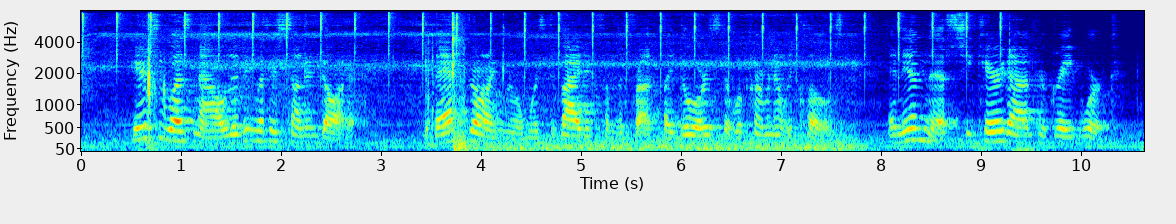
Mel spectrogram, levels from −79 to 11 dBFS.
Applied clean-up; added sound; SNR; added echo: none; Fire; 6 dB; reverberation time 0.6 s.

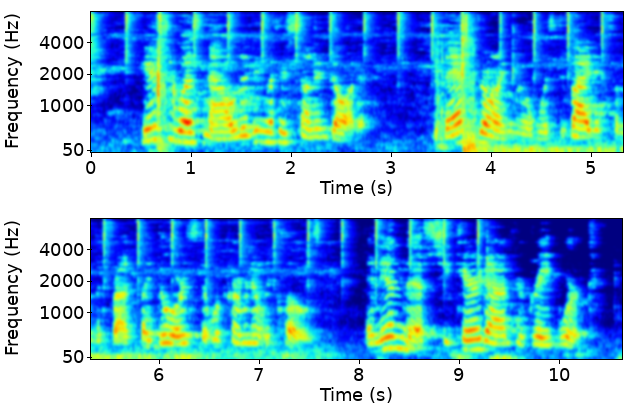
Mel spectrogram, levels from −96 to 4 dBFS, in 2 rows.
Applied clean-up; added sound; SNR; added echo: classical method WPE with log-MMSE.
